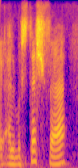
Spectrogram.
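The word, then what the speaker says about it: al-mustashfa (المستشفى): So the word is al-mustashfa and it finishes with a alif maqsura, meaning it finishes with a long vowel of fatha, long fatha vowel sound of a, and it does not take the kasra.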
